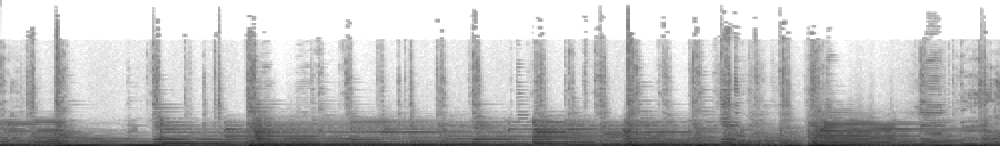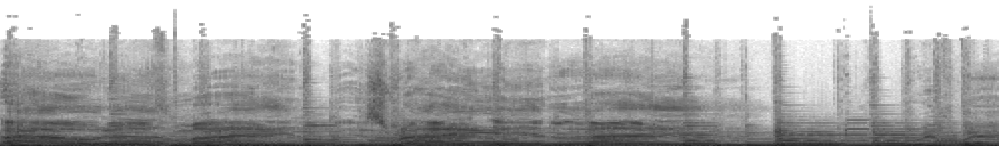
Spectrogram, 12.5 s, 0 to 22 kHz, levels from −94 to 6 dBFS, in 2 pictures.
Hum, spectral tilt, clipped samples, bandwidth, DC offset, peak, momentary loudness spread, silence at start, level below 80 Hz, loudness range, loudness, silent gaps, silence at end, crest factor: none; -6 dB/octave; under 0.1%; 18 kHz; under 0.1%; 0 dBFS; 4 LU; 0 s; -40 dBFS; 2 LU; -13 LUFS; none; 0 s; 12 dB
